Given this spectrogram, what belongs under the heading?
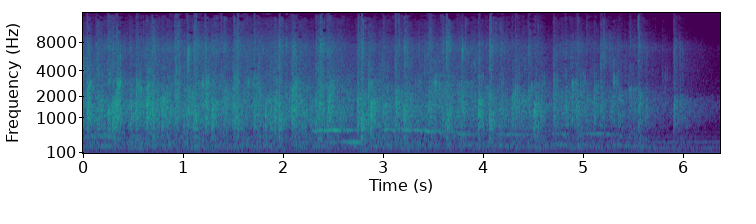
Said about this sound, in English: You ought to clap your hands and say, thank you, Jesus.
